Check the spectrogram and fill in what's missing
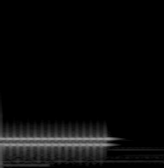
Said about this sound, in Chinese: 这时 我的手机响了。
